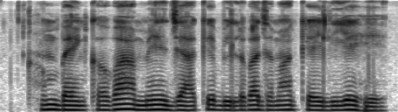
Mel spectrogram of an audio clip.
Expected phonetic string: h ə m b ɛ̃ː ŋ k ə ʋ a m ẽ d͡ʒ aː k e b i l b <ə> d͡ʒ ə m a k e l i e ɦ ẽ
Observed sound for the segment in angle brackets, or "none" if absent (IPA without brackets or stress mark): a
